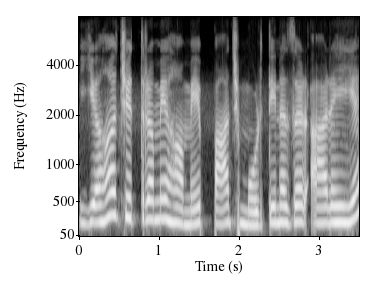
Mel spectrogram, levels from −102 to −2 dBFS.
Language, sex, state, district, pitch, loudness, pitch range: Hindi, female, Bihar, Madhepura, 220 Hz, -13 LUFS, 210-255 Hz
